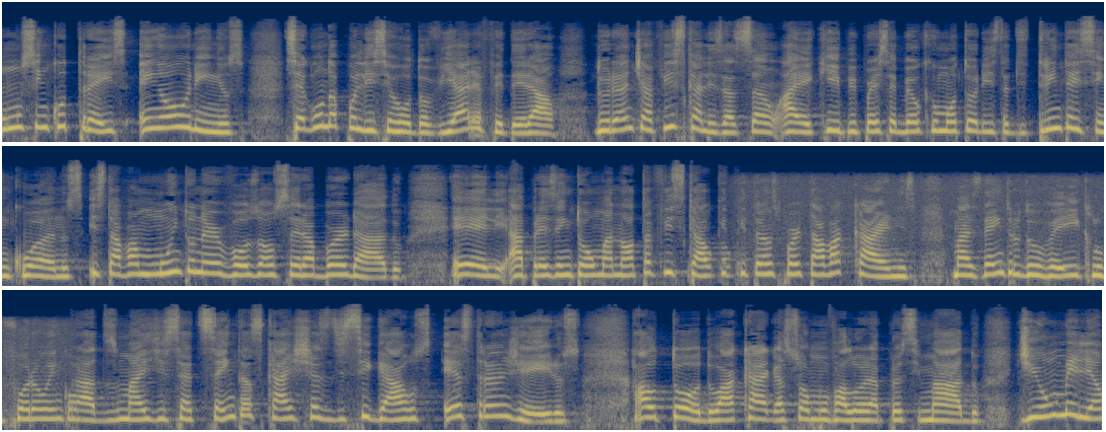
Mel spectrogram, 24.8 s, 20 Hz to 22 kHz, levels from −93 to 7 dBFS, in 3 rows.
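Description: From 13.65 s to 17.16 s the audio picks up a steady hiss roughly 25 dB below the signal and shifts in level by about 1 dB, with a 160 ms cross-fade at each end: digital radio blending to analogue, where the receiver dropped to the station's FM broadcast and later returned.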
